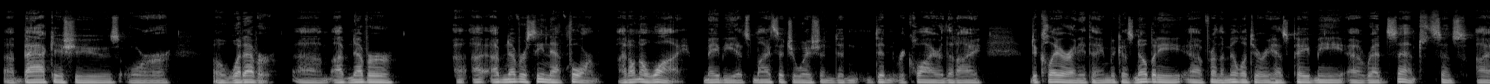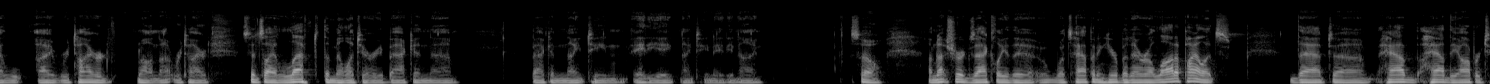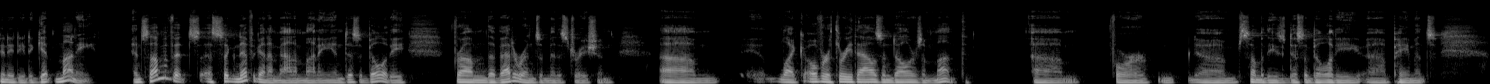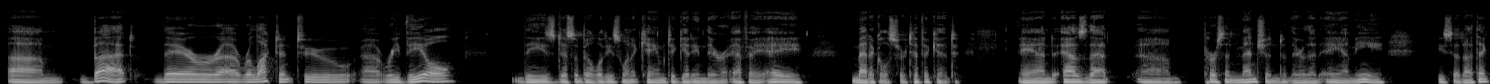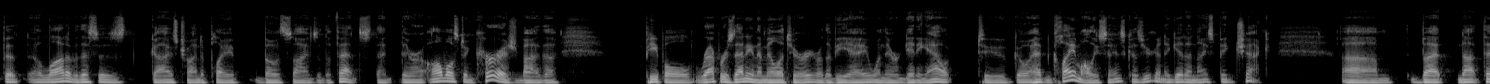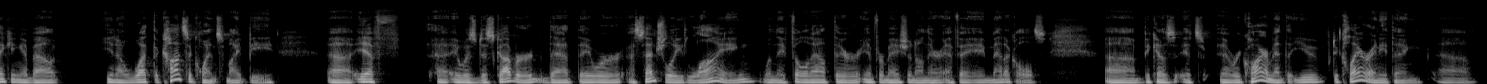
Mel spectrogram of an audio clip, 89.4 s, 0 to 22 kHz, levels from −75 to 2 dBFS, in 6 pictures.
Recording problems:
none

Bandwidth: 13.5 kHz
